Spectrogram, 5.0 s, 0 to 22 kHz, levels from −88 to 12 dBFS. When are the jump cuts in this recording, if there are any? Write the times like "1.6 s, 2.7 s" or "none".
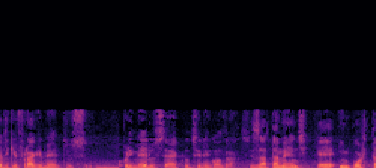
1.6 s, 2.6 s, 4.1 s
